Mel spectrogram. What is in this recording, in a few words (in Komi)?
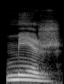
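"меж", Komi, female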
